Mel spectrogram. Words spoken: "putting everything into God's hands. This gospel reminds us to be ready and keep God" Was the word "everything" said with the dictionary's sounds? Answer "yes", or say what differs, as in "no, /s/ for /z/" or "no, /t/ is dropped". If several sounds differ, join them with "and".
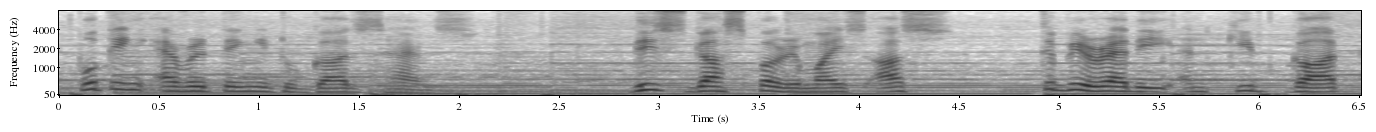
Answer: no, /t/ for /θ/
